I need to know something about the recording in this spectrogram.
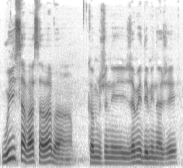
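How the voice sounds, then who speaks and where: A young man with a Parisian French accent answers interview questions about his life and studies. He speaks thoughtfully, pausing often with fillers. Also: medium pitch, dark tone. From Paris area, France. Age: young adult. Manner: thoughtful, hesitant, frequent fillers. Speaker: interviewee, student.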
